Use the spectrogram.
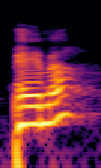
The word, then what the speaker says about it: Pema: And then we have Pema. Again, the last one, the E is pronounced slightly different. So Pe on the first part, but Meh on the second part, even though it's the same syllable.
